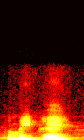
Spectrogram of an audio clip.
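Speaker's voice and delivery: plain reading voice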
